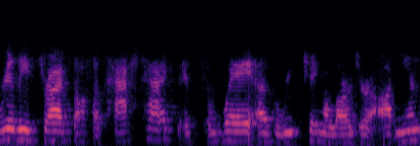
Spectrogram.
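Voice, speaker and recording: A woman with an unremarkable speaking voice talks at a fairly quick pace, her fairly low pitch carried on fairly even intonation. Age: 20s. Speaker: social media consultant. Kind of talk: webinar presentation. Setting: webinar call.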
